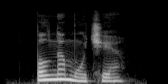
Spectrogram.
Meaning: 1. authorization (formal sanction, permission or warrant) 2. authority, power
- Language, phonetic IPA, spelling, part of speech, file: Russian, [pəɫnɐˈmot͡ɕɪje], полномочие, noun, Ru-полномочие.ogg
